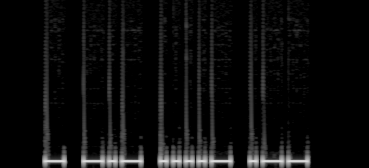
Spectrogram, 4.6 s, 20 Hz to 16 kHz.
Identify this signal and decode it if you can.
Morse code, heard as a keyed tone, about 15 wpm, 700 Hz. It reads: TK4W
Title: DXCC-100 Call Signs - 4 Characters - Repeated 3x - 15wpm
